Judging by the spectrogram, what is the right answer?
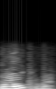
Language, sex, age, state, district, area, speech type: Bengali, male, 18-30, West Bengal, Nadia, rural, conversation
